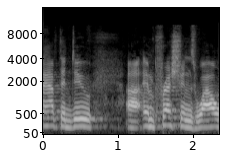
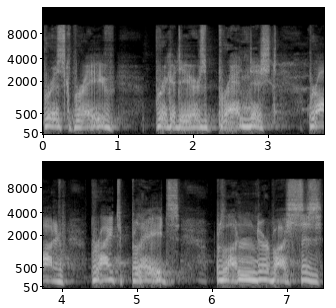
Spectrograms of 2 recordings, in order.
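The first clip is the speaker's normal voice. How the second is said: rough, gruff puppet-monster growling voice. Reading a tongue twister in a chosen voice, Cookie Monster voice. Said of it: "I picked Cookie Monster".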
